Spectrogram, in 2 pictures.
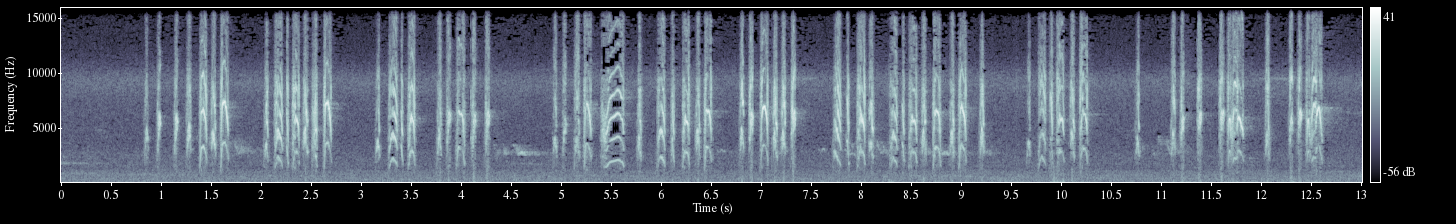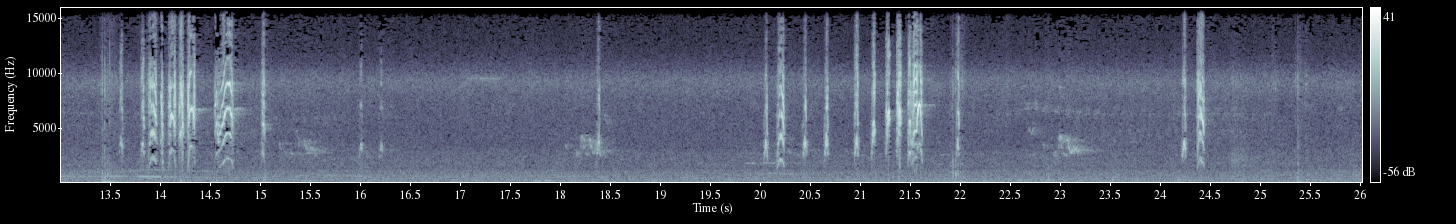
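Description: Olive-backed sunbird ('sogon') singing: rapid, very high-pitched chirping phrases in a long burst of song that breaks off about halfway through, followed by a few scattered short calls. The song is filled with learned phrases imitating the 'pelatuk sampit'.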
